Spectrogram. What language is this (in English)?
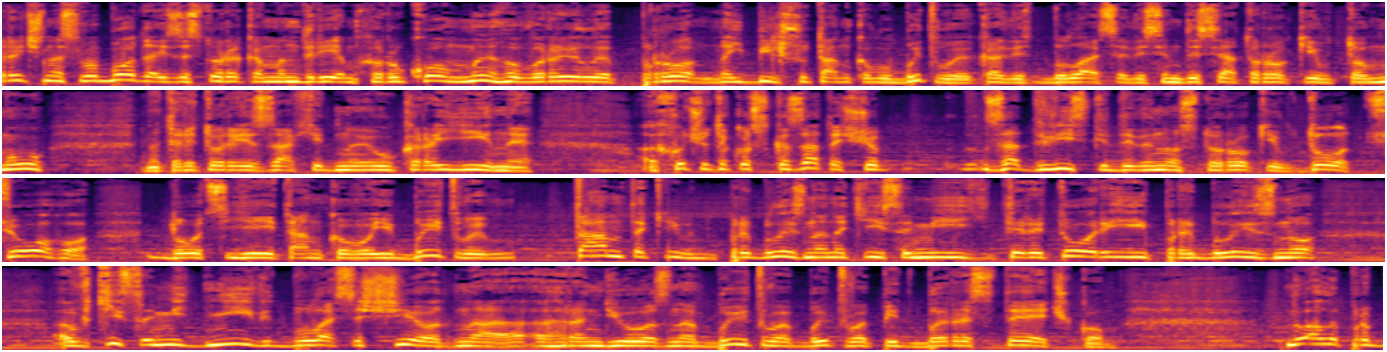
Ukrainian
